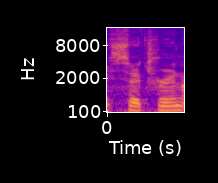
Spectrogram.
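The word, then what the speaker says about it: Citroën: 1975 uh citroen uh ds-23 now to say citron i even had to go into google to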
